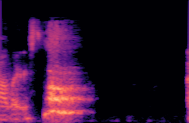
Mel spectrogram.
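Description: A dog barks indoors at home, two short sharp bursts close by, then silence.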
